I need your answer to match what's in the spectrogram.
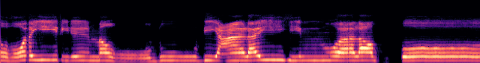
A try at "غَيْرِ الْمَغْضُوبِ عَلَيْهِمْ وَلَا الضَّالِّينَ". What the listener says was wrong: Jadi huruf sodnya ketika kasroh, itbaknya lebih dilihatkan. Sli. Jadi jangan shui. Jangan mengumpulkan di tengah ya. Tapi turunin angkat pangkalnya, turunin di bagian itbaknya, angkat pangkalnya tapi turunin di kasrohnya. Sli gitu ya. Latihan di huruf itu. Tinggal sli gitu aja ya. Jangan shui, jangan pakai. Nanti dia hurufnya ketukar antara shin sama sli.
